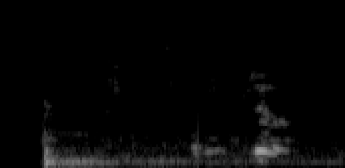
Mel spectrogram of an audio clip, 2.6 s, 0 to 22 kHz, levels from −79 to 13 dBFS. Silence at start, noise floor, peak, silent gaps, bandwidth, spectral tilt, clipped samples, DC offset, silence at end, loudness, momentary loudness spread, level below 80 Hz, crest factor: 0.35 s; -58 dBFS; -20 dBFS; none; 7 kHz; -8.5 dB/octave; under 0.1%; under 0.1%; 0.45 s; -37 LUFS; 24 LU; -72 dBFS; 20 dB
